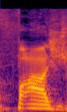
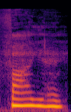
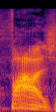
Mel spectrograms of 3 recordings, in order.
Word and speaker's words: Fage: Today we're going to go over Fage yogurt.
